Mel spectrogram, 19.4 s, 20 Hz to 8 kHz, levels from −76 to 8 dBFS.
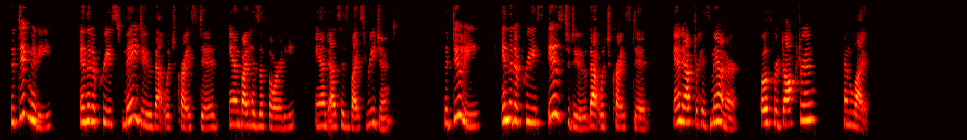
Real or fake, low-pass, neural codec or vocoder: fake; 7.2 kHz; vocoder, 44.1 kHz, 128 mel bands every 512 samples, BigVGAN v2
